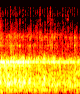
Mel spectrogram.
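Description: An embroidery machine stitches out a mug rug with a steady, even mechanical whir at moderate volume, no voices.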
